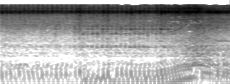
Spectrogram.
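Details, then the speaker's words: Honda Vario scooter being throttled: idle thuds turn uneven and stumble with delay on initial throttle before revs pick up; weak fuel pump pressure starving the injector suspected. "Nah ini ya dia untuk tarikan awal dia itu sedikit agak berebet teman-teman agak delai nih"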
